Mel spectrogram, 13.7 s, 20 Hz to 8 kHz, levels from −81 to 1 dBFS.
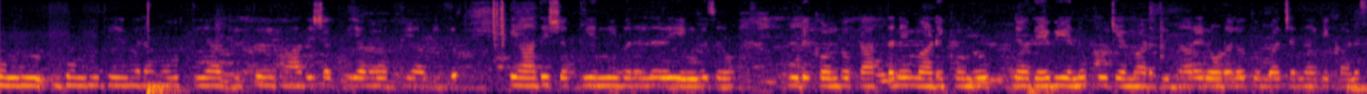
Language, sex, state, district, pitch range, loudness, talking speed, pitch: Kannada, female, Karnataka, Dharwad, 200-210 Hz, -26 LUFS, 85 wpm, 205 Hz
